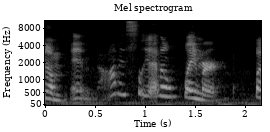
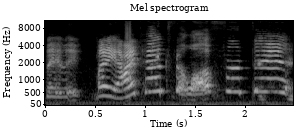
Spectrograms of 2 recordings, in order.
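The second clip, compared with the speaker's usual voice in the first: high, loud stuttering, tripping over words; 8 semitones higher, 6 dB louder than usual. Voicing a character who is just stammering after using the horn: stammering character voice. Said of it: "she's just stammering".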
